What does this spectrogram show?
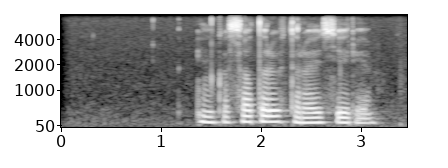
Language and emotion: Russian, neutral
